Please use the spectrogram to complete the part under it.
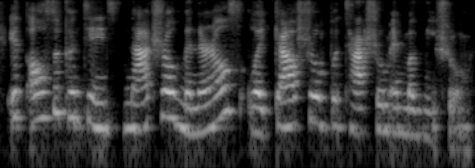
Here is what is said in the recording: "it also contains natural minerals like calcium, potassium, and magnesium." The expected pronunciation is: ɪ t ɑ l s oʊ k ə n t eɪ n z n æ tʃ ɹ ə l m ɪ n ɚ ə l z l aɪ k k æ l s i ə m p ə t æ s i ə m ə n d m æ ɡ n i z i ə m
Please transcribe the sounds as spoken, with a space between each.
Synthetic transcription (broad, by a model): ɪ t ɑ l s oʊ k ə n t eɪ n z n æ tʃ ɹ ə l m ɪ n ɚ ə l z l aɪ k k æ l ʃ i m p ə t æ ʃ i m ə n d m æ ɡ n i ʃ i m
